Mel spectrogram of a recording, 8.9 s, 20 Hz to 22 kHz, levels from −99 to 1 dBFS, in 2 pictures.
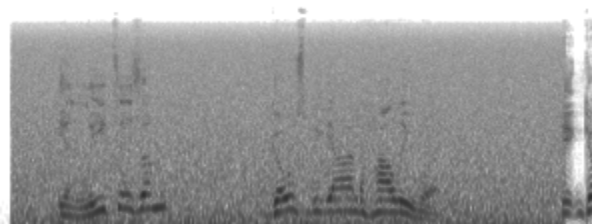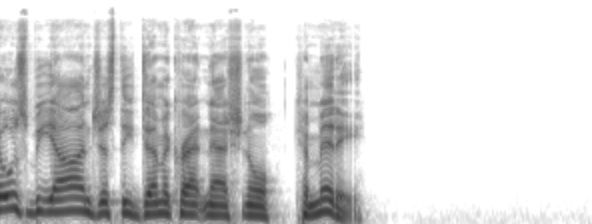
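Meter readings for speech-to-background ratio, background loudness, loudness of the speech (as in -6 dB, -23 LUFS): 5.0 dB, -32.5 LUFS, -27.5 LUFS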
